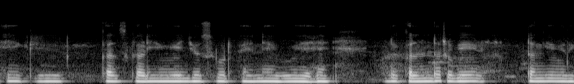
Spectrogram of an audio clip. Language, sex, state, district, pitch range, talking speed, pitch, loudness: Hindi, male, Bihar, Sitamarhi, 140-145 Hz, 145 wpm, 145 Hz, -16 LUFS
